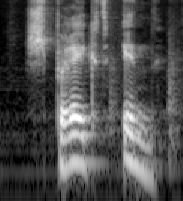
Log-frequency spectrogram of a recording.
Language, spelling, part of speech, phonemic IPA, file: Dutch, spreekt in, verb, /ˈsprekt ˈɪn/, Nl-spreekt in.ogg
- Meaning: inflection of inspreken: 1. second/third-person singular present indicative 2. plural imperative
